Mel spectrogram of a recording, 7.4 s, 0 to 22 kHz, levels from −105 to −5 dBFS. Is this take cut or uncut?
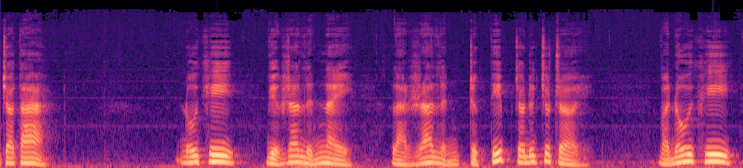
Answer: uncut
